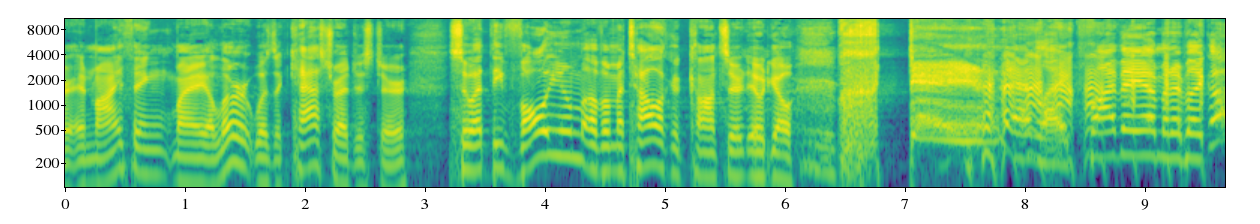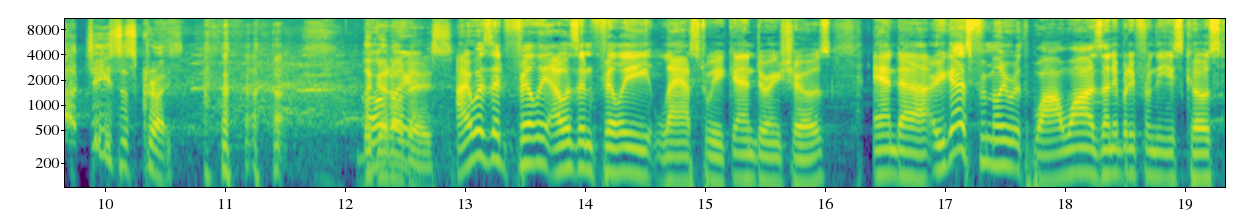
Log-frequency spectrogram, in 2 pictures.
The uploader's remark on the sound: Live from Minneapolis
